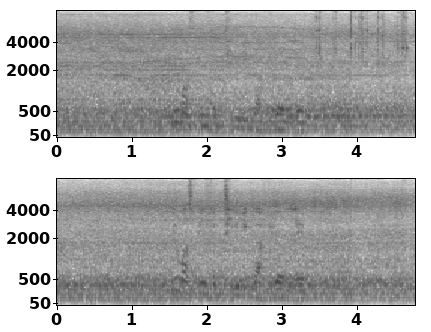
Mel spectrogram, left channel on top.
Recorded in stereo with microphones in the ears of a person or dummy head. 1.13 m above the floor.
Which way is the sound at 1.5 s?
70° right (ahead or behind).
